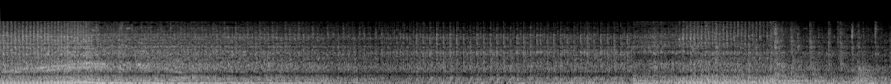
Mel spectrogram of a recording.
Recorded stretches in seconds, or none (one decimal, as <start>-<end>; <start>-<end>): 0.0-0.7; 3.6-8.9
